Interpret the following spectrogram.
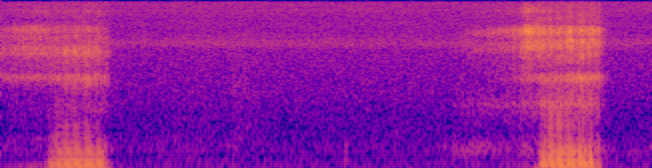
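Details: Cane Corso, female, snoring while asleep: two loud, deep, rattling snores about five seconds apart, separated by quiet breathing; heavy snoring.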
